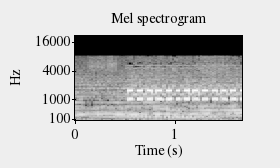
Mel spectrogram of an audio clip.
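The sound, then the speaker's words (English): A telephone rings in a kitchen with a bright electronic warble that pulses rapidly and evenly. A brief low hum comes just before it, and it sounds loud and alone. “walks across the kitchen to answer the phone”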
